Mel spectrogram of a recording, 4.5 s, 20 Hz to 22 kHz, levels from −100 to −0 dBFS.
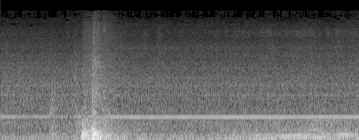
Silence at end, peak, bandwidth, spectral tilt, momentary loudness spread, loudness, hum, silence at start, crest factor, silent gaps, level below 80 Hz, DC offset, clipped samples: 0 s; 0 dBFS; 12 kHz; -8 dB/octave; 18 LU; -23 LUFS; none; 0 s; 22 dB; none; -28 dBFS; under 0.1%; under 0.1%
